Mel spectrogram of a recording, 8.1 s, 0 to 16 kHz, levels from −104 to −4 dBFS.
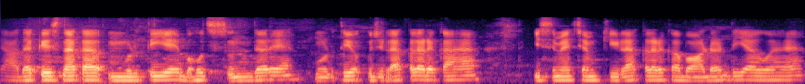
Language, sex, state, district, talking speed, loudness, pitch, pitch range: Hindi, male, Bihar, East Champaran, 165 wpm, -20 LUFS, 130 Hz, 120-130 Hz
